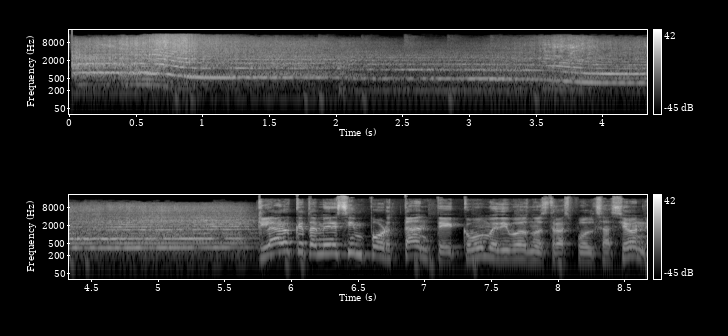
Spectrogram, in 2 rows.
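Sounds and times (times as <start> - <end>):
Formula 1 race car engine screaming past with downshifts: 0.0 - 5.8
speech: 5.8 - 8.6.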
